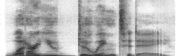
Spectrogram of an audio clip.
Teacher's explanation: Do you hear how are almost disappears, how the emphasis lands hard on doing and today? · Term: natural native stress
